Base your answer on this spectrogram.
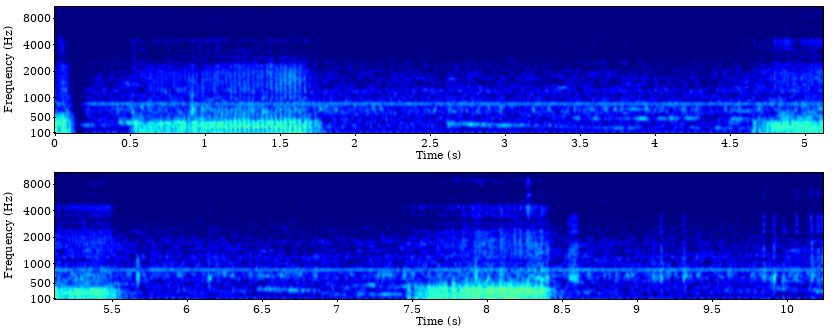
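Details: A French Bulldog snores in a steady rhythm, three coarse, rattling inhalations spaced about three seconds apart, with soft wheezy whistles in the pauses and a low background hum.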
